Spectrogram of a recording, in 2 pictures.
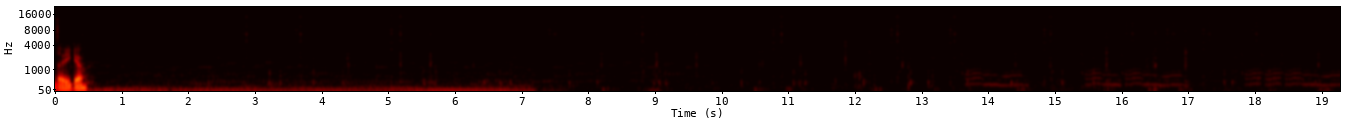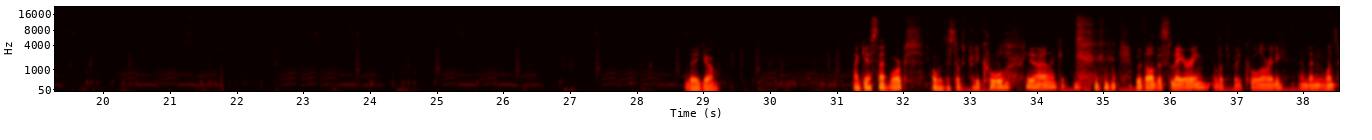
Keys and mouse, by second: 0.3 shift+middle click, 0.4-2.3 middle drag, 2.4 g, 3.2 middle click, 3.6 click, 3.8 middle click, 4.4 g, 5.5 shift+middle click, 5.7 middle click, 6.6 middle click, 7.4 click, 7.7 middle click, 8.7 g, 8.9 middle click, 9.1-10.2 middle drag, 10.4 r, 11.0 shift+middle click, 11.2 middle click, 12.2 g, 12.8 middle click, 13.4 click, 13.6 middle click, 14.8 g, 15.0 middle click, 15.6 r, 16.3 g, 16.8 r, 17.5 middle click, 17.9 click, 18.2 middle click, 18.9 g, 19.7 shift+middle click, 19.8 middle click, 20.2 shift+middle click, 20.4-23.3 typing, 20.4 middle click, 21.2 click, 21.4 shift+middle click, 21.6 middle click, 24.0 middle click, 24.4 shift+middle click, 24.6 middle click, 25.3 click, 25.6-26.8 middle drag, 27.3 g, 27.7 middle click, 28.0 g, 28.9 middle click, 29.6 Tab, 30.0 shift+middle click, 30.7 shift+middle click, 30.9 middle click, 31.2 click, 32.0 shift+middle click, 32.1 middle click.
